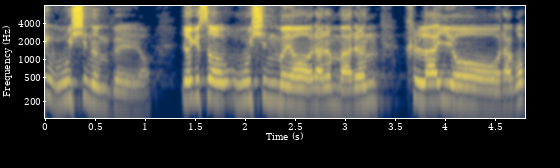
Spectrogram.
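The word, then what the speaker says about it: κλαίω: 여기서 우신여라는 말은 클라이오라고 발음하는데 여러분 그 주님의 울음은 내 심령 속에 누르면서 ידע며 우는 울음이 아니라 내 가슴에 있는 그 울분 그것을 다 드러내면서 통곡하는 울음이었습니다.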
